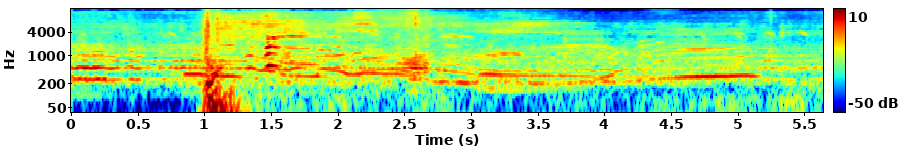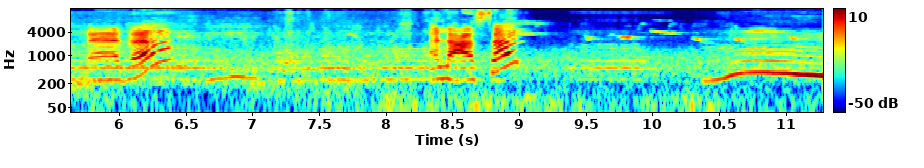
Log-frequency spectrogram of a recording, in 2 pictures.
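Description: A man speaks in a high, cartoonish voice with lively expression, close to the microphone.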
